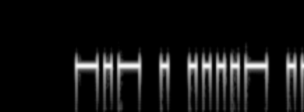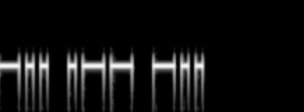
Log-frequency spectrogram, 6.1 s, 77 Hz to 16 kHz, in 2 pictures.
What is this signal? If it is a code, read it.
Morse code, heard as a keyed tone, about 17 wpm, 700 Hz. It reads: KE4LWD
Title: USA Call Signs - 8x Character Spacing - 17wpm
